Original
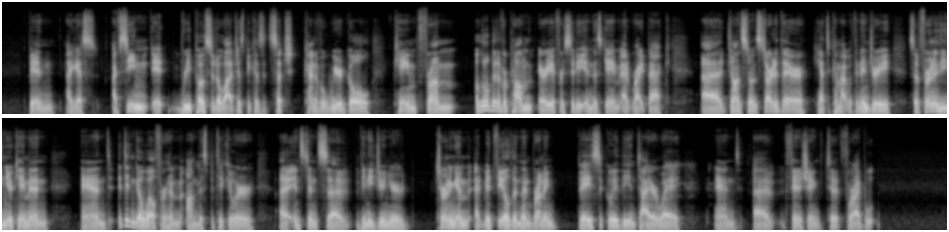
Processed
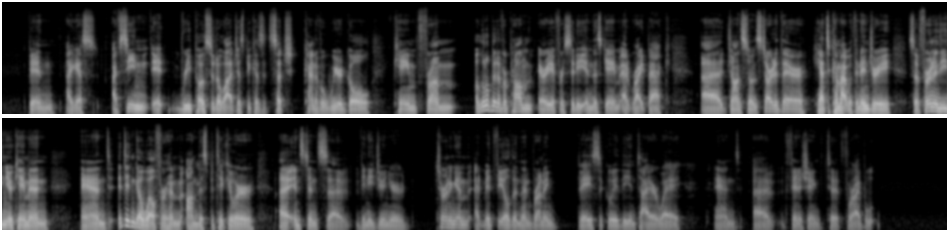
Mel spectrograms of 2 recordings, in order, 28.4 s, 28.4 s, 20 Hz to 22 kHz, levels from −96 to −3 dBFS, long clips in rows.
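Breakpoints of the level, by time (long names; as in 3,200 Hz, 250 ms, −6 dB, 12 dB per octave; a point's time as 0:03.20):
0:11.94 −8.5 dB
0:12.40 +2 dB
0:13.10 −6 dB
0:18.40 −6 dB
0:19.17 −15 dB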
